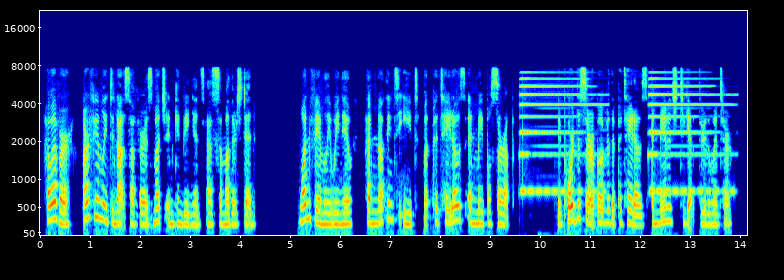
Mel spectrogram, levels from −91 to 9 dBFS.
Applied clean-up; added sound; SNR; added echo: classical method Wiener filter.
